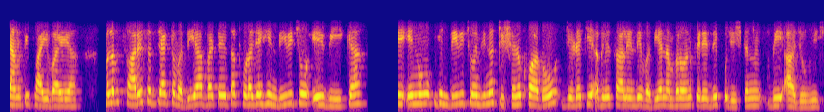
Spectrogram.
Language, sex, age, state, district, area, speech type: Punjabi, female, 30-45, Punjab, Tarn Taran, rural, conversation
